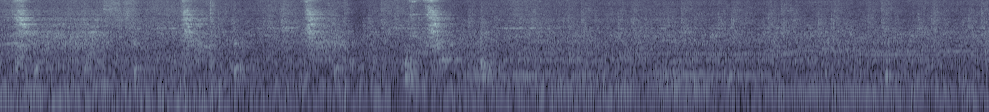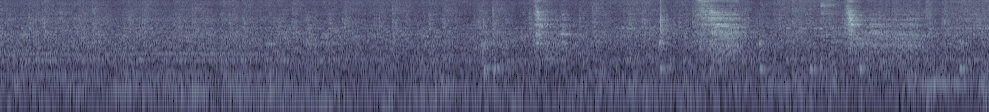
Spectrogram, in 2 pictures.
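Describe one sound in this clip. Milking machines pulse and hum steadily.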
